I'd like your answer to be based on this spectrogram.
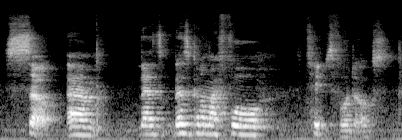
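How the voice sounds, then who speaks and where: A woman's voice: medium pitch, takes it slowly, a little hiss or hum. A British woman talking casually about caring for dogs, chatty and rambling, often correcting herself mid-sentence. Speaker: vlogger giving dog-care tips. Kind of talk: casual monthly vlog talk. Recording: roomy sound from a distant mic.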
